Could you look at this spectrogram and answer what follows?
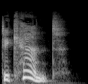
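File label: "decant", English, British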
